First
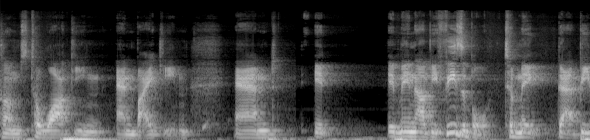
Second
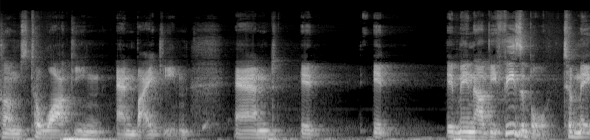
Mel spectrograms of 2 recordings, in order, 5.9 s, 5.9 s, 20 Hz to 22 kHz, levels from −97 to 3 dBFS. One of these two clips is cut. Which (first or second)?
first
